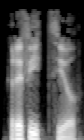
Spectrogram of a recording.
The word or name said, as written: reficiare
